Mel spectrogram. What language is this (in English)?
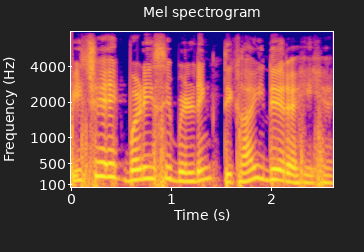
Hindi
